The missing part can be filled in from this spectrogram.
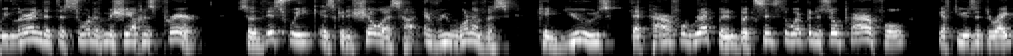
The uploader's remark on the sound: Recorded via TORCHzoom.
